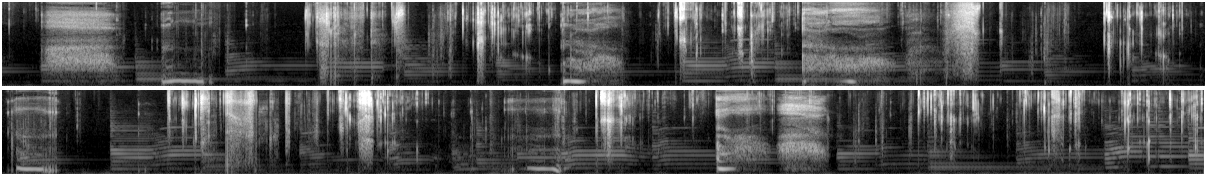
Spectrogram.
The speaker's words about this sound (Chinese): 谢殿下。那么，奴婢就继续吃了。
